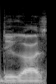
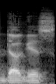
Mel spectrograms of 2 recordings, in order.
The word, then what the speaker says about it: Dugas: And then Dugas, Dugas. It's not Dugas like a lot of people like to think. It's Dugas, Dylon Dugas.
